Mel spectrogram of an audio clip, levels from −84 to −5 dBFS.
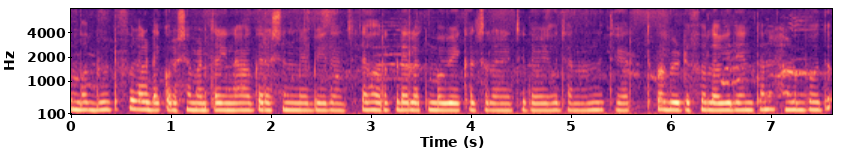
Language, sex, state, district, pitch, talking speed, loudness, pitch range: Kannada, female, Karnataka, Dharwad, 205 Hz, 120 wpm, -15 LUFS, 200-210 Hz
